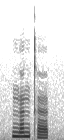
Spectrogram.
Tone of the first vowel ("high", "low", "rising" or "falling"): high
